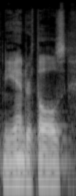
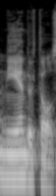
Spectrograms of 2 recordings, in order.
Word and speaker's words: Neanderthals: typically they call them neanderthals that is pronouncing the th is a t because it's based on the german pronunciation but i use the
